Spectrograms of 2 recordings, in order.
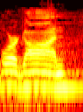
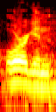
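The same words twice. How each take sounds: First: Oregon is said in the Fargo pronunciation. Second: Oregon is said in the local pronunciation.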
